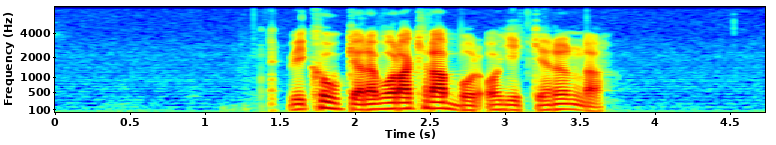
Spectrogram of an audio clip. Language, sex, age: Swedish, male, 24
